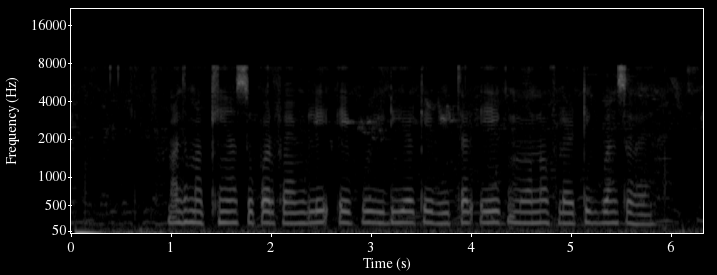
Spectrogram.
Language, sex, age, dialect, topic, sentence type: Hindi, female, 25-30, Awadhi Bundeli, agriculture, statement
